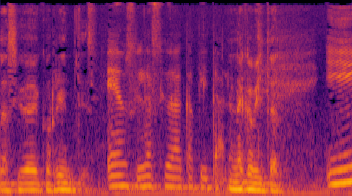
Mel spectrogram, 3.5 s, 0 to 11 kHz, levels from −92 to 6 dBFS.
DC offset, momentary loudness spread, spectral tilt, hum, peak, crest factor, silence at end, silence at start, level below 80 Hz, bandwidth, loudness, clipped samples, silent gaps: under 0.1%; 10 LU; -5 dB/octave; none; -6 dBFS; 14 dB; 0 s; 0 s; -38 dBFS; 11 kHz; -21 LUFS; under 0.1%; none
